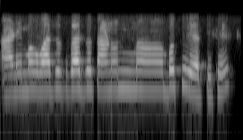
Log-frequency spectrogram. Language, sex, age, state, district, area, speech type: Marathi, female, 45-60, Maharashtra, Osmanabad, rural, conversation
